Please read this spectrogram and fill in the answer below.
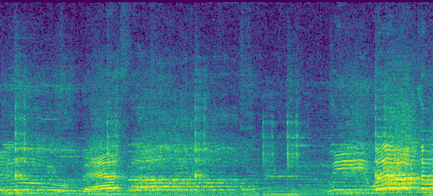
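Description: A church congregation singing a gospel welcome song together, many voices in several parts, over steady held low notes.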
